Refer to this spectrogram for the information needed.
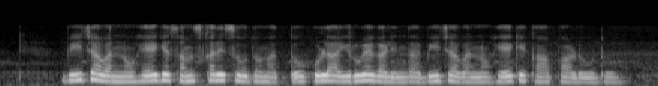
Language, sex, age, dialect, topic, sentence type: Kannada, female, 31-35, Coastal/Dakshin, agriculture, question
